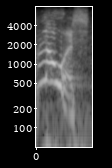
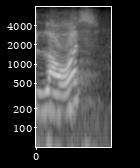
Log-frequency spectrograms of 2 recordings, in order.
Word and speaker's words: Louis: the plant Lois Lois me name is leis not Lois J W everybody in topat me name wrong it's Lis l o u i s Lois uh Louise Lucy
